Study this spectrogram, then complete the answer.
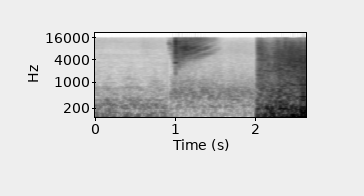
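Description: A game menu gives a short electronic whoosh as an item is selected.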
